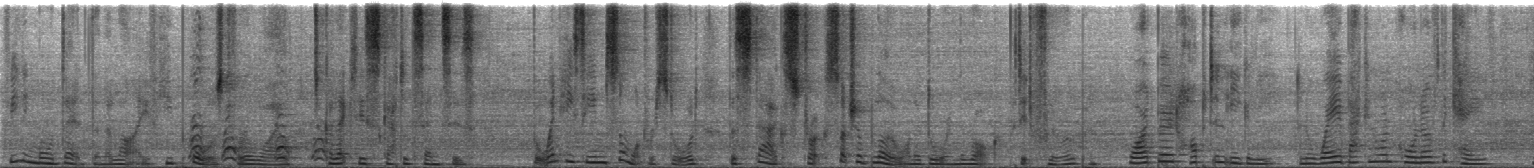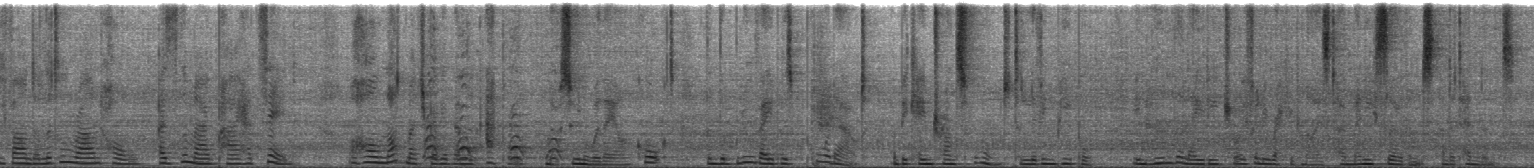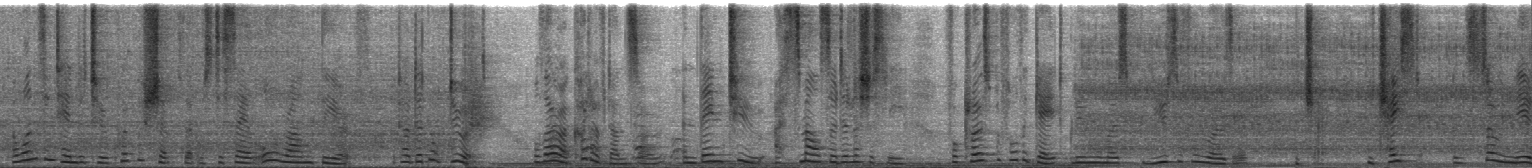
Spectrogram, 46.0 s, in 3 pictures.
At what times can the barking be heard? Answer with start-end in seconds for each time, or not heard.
1.8-3.3, 19.6-21.1, 36.0-37.5.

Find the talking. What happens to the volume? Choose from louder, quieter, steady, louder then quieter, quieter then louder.
steady.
